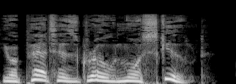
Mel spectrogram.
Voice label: pet level up, narrator; Fate Undiscovered Realms

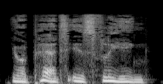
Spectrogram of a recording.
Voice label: pet flee, NARRATOR, en-US; Fate Undiscovered Realms

